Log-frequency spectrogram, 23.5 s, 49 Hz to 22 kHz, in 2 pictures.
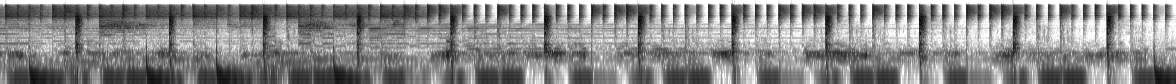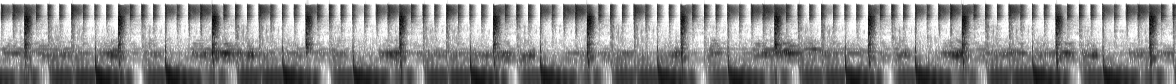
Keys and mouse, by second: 0.0 middle click, 0.2 space, 1.3 space, 1.4 ctrl+s, 1.6 click, 1.9 click, 2.2 ctrl+s, 3.0 ctrl+s, 3.2 click, 3.6 click, 3.8 a, 3.8 x, 4.0 r, 4.0 z, 4.8 click, 5.3-11.2 typing, 6.0 click, 6.9 ctrl+a, 9.9 ctrl+z, 10.5 click, 12.2 right drag, 12.4 space, 12.7 ctrl+s, 12.8 click, 13.2 a, 13.2 x, 13.3-14.5 drag, 14.5 n, 14.9 right click, 15.2 click, 15.9 click, 16.3 click, 16.8 right click, 17.1 space, 17.5 click, 18.2 ctrl+s, 18.4 click, 19.0 drag, 19.4 click, 19.9-23.5 typing.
